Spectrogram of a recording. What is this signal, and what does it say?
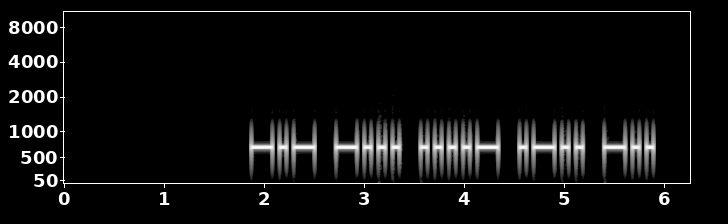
Morse code, heard as a keyed tone, about 17 wpm, 700 Hz. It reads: KB4LD
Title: USA Call Signs - 5 Characters - Repeated 2x - 17wpm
